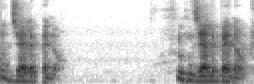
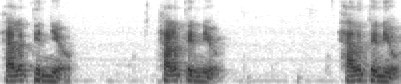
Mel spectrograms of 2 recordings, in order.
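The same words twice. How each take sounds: First: Jalapeño with a hard J, jeh-leh-PEE-no; the spelling-based jalapeño with a J; jalapeño said wrongly, with a chuckle. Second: Jalapeno as ha-la-PAY-nyo, H not J; Spanish-style jalapeño; correct jalapeño. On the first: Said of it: "मैंने इसको बोला था". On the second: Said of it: "actual pronunciation होता है". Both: Shown as a demonstration.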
